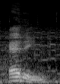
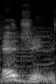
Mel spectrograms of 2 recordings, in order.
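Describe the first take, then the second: First: The middle sound is a plain 'd' sound. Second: The middle sound is a soft 'j' sound. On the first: The speaker calls it right. "It's Edding" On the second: The speaker calls it wrong. "I've been reading it as edging"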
